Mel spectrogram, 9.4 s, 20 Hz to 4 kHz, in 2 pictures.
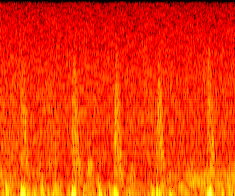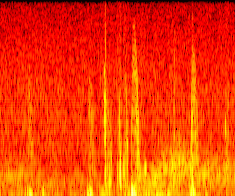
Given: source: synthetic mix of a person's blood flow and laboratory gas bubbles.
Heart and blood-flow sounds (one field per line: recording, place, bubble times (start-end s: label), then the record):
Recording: Doppler ultrasound of blood flow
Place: subclavian vein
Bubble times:
6.76-6.95 s: bubbles
7.04-7.28 s: bubbles
8.51-8.58 s: bubbles
9.19-9.27 s: bubbles
From the record:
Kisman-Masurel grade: 122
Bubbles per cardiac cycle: 1 to 2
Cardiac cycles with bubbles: 10 to 50%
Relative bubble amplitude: moderate (0.250 to 0.450)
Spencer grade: 2 (many but less than half of the cardiac periods contain bubble signals, singularly or in groups)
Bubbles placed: anywhere in the cardiac cycle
